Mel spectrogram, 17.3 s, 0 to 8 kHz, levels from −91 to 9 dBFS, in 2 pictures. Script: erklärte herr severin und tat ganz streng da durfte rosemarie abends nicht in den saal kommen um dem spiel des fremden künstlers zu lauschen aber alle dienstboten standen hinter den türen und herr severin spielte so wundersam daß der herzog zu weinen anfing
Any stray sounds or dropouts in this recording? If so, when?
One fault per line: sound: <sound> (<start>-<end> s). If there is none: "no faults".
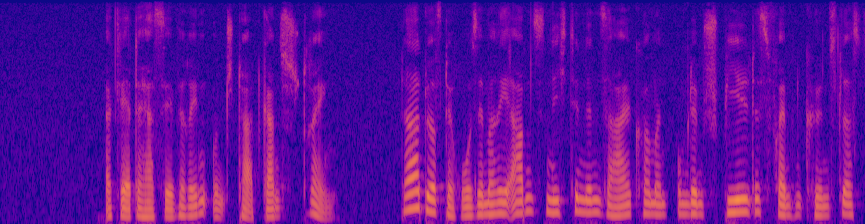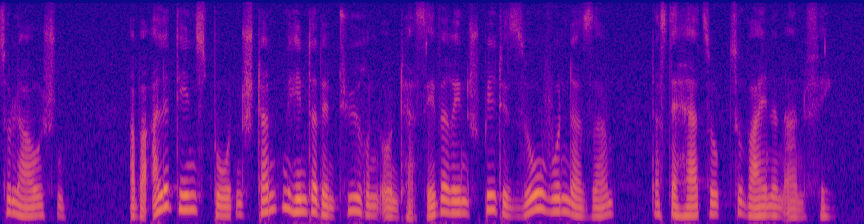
no faults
